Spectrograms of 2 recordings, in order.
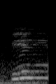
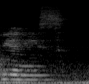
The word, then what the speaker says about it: Viennese: going to be making venise whls I always end up saying it weird so hopefully I said it right that time VI swirls not viones Swirls and after doing research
